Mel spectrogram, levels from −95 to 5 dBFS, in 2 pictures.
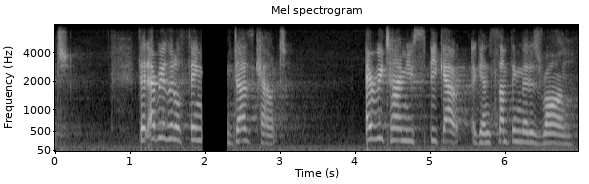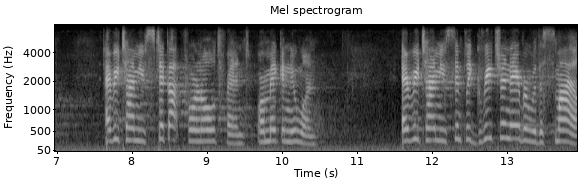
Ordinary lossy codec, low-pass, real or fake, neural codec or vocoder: Opus, 32 kbps; 7.2 kHz; real; none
